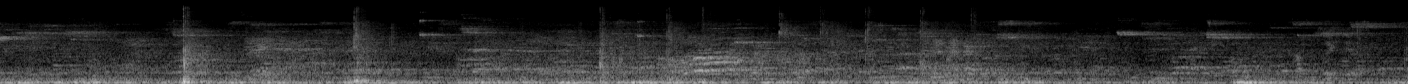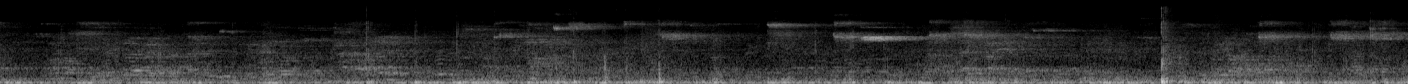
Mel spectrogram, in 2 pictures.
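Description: Young women and men call out to each other across the court.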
